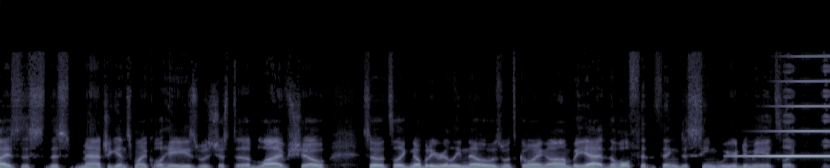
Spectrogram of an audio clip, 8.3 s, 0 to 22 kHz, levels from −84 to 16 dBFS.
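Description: At 7.23 s, right after "whole thing just seemed", a loudspeaker feedback squeal starts and runs to the end of the clip. A single 1.6 kHz tone swells from nothing to about 10 dB above the speech in under a second. This happens because the microphone is hearing its own loudspeaker, and at that one frequency the loop gain passes unity. That self-reinforcing growth is what separates it from a steady interfering whistle or tone, which would not ramp up like this.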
